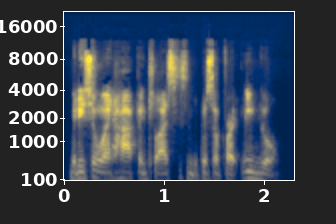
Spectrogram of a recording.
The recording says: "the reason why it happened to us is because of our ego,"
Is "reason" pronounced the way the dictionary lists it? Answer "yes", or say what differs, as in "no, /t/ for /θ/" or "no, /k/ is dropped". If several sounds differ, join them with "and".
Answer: no, /s/ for /z/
